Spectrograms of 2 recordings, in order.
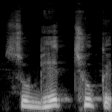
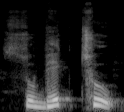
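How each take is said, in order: First: शुभेच्छुक said slowly with the extra final क; wrong form read out. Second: शुभेच्छु said slowly, ending on "chhu" with no final क; correct form demo. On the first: Teacher slowly reading the misspelled शुभेच्छुक. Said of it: "ये अशुद्ध है". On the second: Teacher slowly giving the correct शुभेच्छु. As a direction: sound out शुभेच्छु slowly, stopping at छु. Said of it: "ये शुभेच्छु होता है". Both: Shown as a demonstration.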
